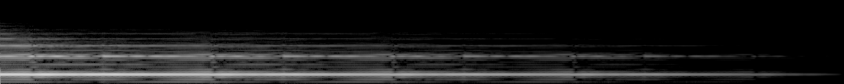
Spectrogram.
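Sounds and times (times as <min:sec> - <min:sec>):
lead guitar: 0:00.0 - 0:06.4.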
